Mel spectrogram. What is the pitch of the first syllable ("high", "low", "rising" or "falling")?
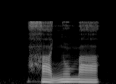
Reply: falling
